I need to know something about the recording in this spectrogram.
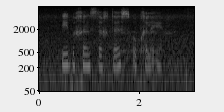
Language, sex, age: Afrikaans, female, 19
